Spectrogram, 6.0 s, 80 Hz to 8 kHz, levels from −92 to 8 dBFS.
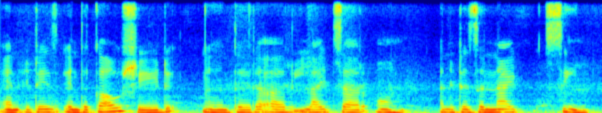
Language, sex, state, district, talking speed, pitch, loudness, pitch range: English, female, Gujarat, Valsad, 180 wpm, 180 Hz, -14 LUFS, 170-185 Hz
